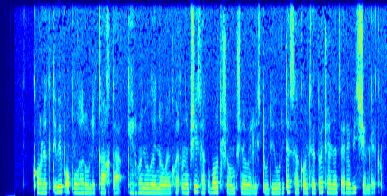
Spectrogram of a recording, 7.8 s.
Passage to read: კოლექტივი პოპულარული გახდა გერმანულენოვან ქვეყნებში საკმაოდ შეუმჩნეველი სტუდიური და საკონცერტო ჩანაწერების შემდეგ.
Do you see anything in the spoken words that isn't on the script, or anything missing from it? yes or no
no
